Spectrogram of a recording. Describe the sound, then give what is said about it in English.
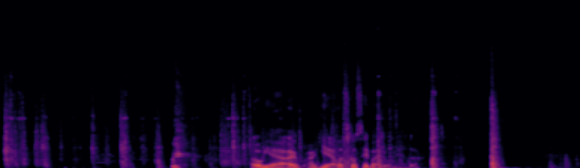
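A woman stands up and pushes in her chair with a loose, clattering rattle, a scatter of quick knocks like dice shaken in a tray, interrupted by people talking and a couple of sharp thuds. “It sounded like a bunch of dice moving around in a tray.”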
